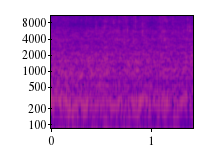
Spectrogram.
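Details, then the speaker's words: Bush F721QW washing machine, top off, empty, quick wash program 7, bearings checked okay by hand: steady soft hiss and trickle of water entering the drum, no pump strain or knocking; normal fill. "so hopefully it should take on some water then in a moment yeah so far so good"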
